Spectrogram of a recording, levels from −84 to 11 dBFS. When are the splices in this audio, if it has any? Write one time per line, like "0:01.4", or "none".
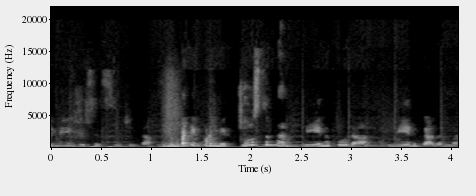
0:01.1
